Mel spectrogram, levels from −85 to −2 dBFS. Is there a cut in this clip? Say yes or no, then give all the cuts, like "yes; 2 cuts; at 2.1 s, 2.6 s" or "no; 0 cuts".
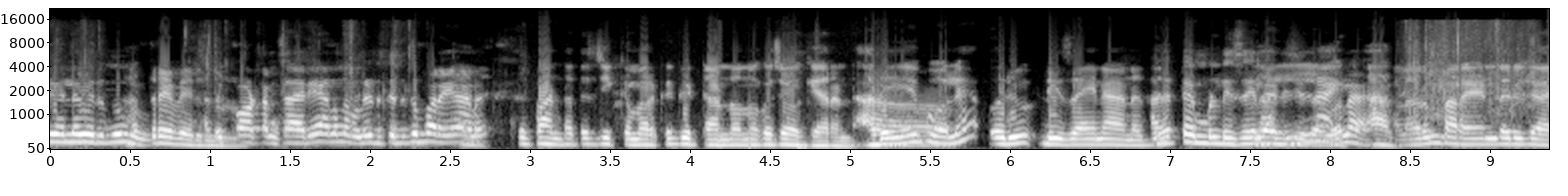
yes; 2 cuts; at 2.8 s, 8.5 s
